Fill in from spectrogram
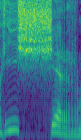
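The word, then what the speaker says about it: Hischier: Nico Hischer, muss man den mal ja korrekterweise aussprechen. Nico Hu hat da jemand aufgeschrieben, ein bisschen boshaft.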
